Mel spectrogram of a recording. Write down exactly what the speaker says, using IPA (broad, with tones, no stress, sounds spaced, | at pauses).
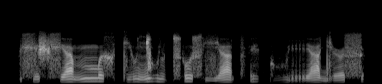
xʲ ə˩˧˩ ʃ xʲ a˩˧˩ mː ə˥˩ x tʲ u˩˧˩ ŋ͡ǀ ṳ˥˩ lʲ t͡sʼ u˥˩ s zʲ a˩˧˩ t͡sʼ e̤˥˩ k ṳ˩˧˩ rʲ a˩˧˩ dʲ ə˞˨˦ s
